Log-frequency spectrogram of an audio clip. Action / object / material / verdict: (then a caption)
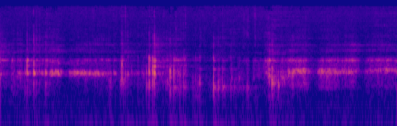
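scrape / carved wooden box / wood / none. A small black tool scratches across the carved pattern on the lid of a hollow, hand-carved wooden box held upright. The quiet, rasping strokes come in uneven bursts, each carrying a hollow, resonant mid-pitched tone from the box's body.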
